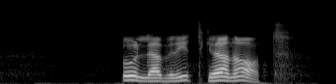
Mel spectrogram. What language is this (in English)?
Swedish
